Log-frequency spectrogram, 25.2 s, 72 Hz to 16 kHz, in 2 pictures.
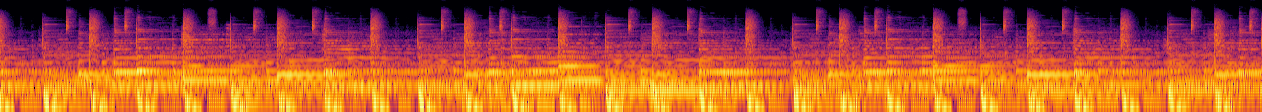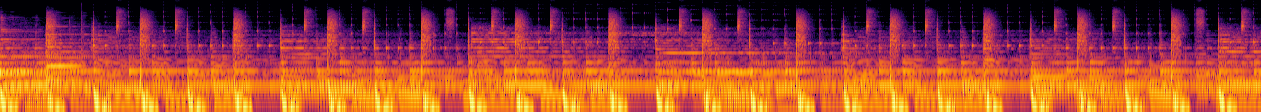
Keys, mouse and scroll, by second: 0.3 click, 1.2-2.2 typing, 3.6 click, 6.5 ctrl+t, 7.3-8.5 drag, 11.2-11.7 alt+scroll down 1, 12.0 alt+scroll up 1, 12.4-14.7 drag, 17.0 alt+scroll up 1, 17.7 t, 18.1 click, 20.2 t, 20.6 click, 21.3 BackSpace, 21.5 Return, 23.6 ctrl+Down.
